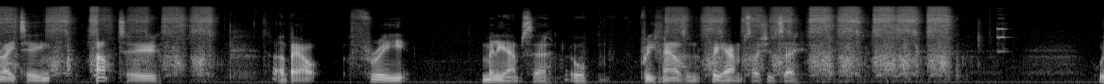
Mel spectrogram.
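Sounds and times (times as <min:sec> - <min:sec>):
servos whirring: 0:00.0 - 0:02.3, 0:06.6 - 0:09.6.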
